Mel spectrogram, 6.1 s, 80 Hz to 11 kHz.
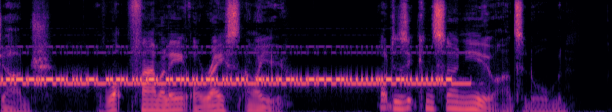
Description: RTTY (75 baud, 170 Hz shift), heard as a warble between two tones, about 940 Hz centre, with speech in English. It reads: … TEST K3L K3L CQ K8DPB 339 1169 1169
